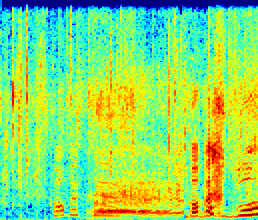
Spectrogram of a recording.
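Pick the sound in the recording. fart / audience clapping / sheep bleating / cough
sheep bleating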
